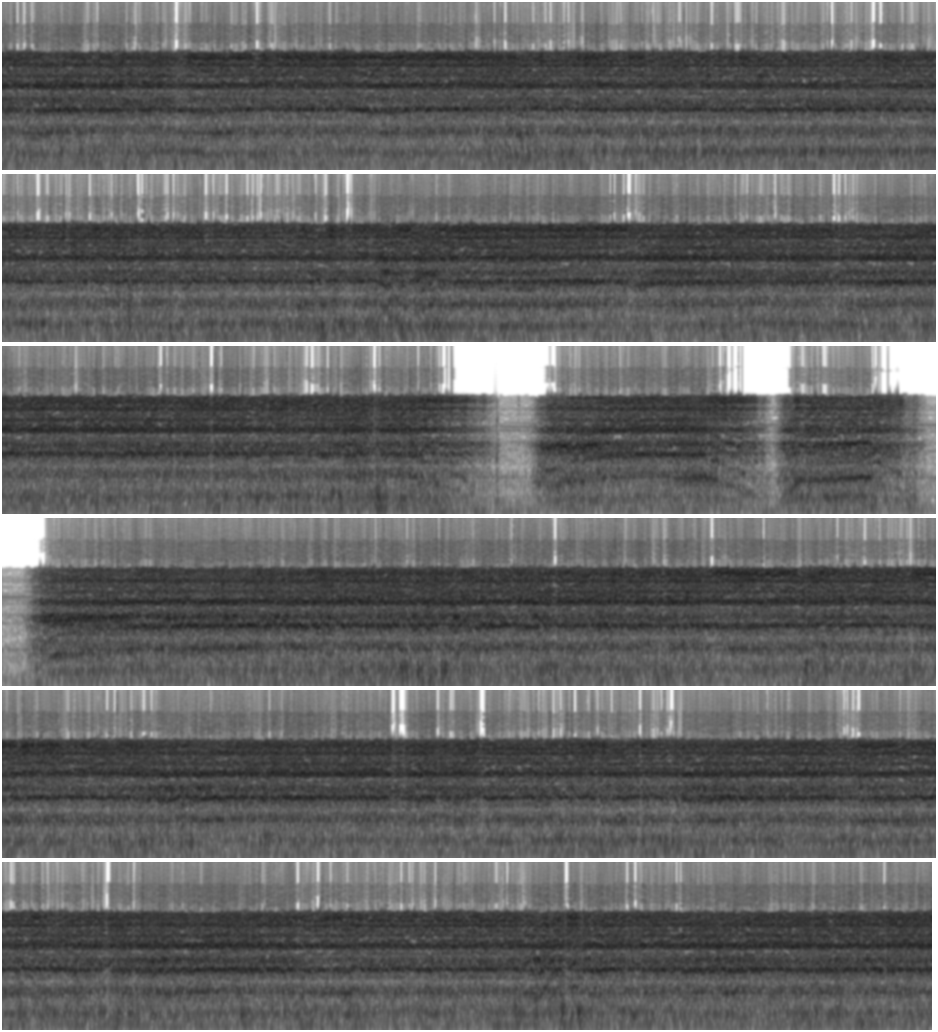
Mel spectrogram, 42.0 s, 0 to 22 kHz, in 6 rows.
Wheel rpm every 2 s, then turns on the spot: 230, 230, 230, 230, 230, 220, 230, 230, 150, 140, 110, 220, 230, 230, 230, 240, 230, 230, 230, 230, 230.
none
